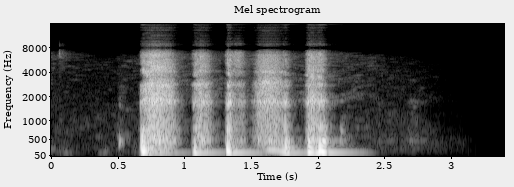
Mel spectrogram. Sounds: Laughter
